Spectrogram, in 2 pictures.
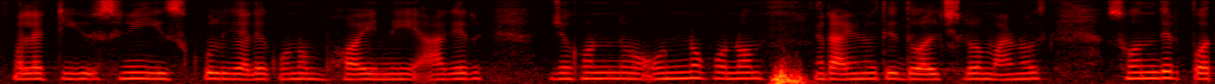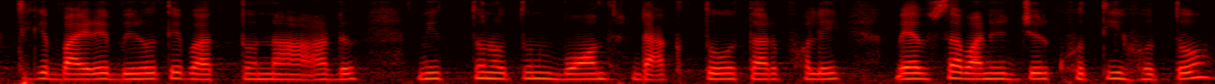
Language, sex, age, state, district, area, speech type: Bengali, female, 30-45, West Bengal, Jhargram, rural, spontaneous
